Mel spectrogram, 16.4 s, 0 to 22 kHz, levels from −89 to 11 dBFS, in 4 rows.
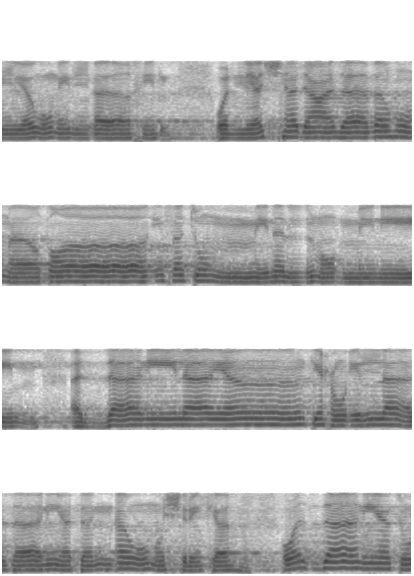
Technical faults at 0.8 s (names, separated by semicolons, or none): none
